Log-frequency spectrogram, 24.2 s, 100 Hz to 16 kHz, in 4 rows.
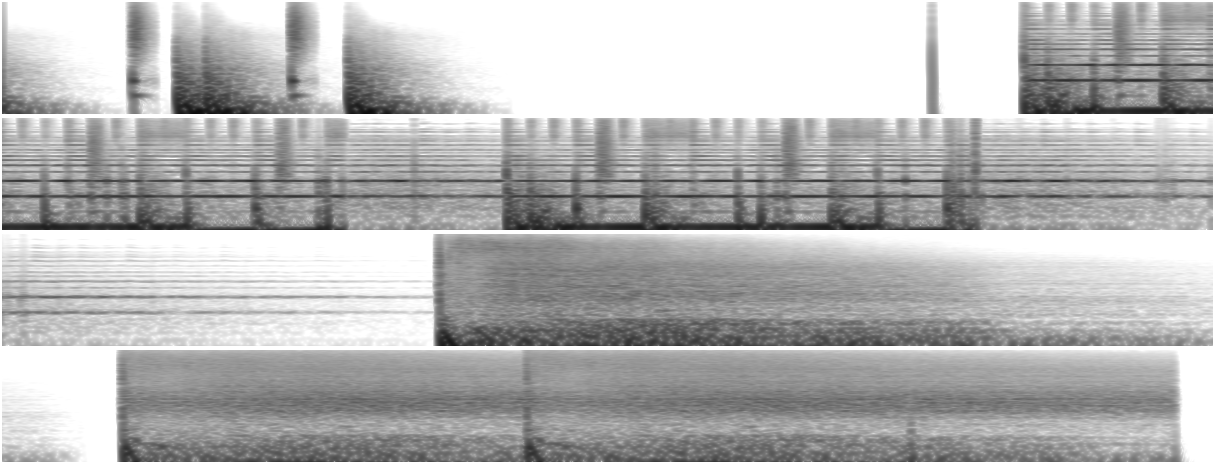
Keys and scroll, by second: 4.1 space, 7.2 space, 10.9 space.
